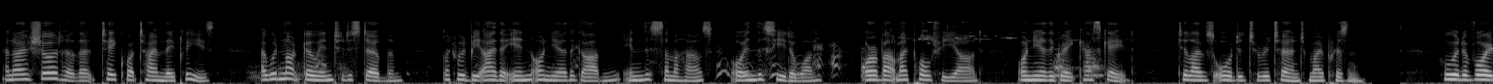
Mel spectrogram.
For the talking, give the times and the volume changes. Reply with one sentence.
You can hear the talking from 0.0 to 14.8 s, at a steady volume.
